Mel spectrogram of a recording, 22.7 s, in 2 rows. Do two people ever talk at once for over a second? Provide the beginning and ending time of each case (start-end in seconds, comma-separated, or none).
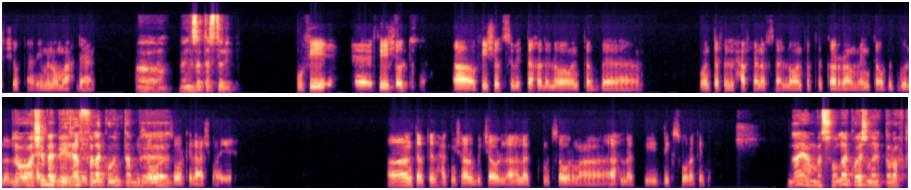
11.4-13.1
